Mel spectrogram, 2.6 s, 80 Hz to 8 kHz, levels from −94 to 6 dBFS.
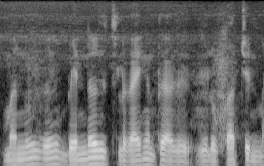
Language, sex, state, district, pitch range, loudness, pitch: Wancho, male, Arunachal Pradesh, Longding, 95-110 Hz, -17 LUFS, 100 Hz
